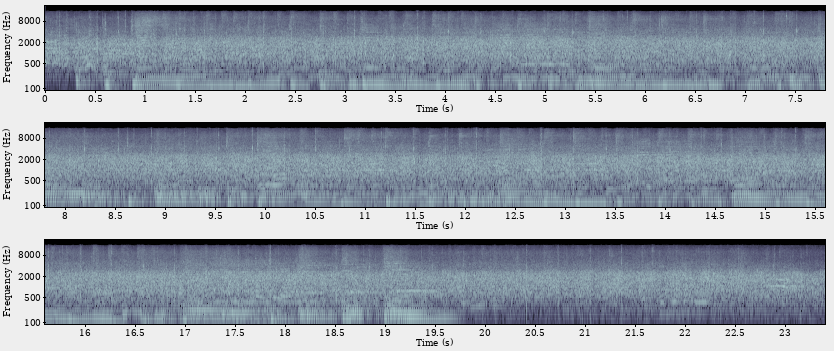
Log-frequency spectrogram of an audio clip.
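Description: Studio audience applauding steadily over entrance music with a pulsing bass line; the music stops about two seconds before the end while the applause carries on.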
